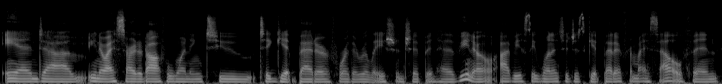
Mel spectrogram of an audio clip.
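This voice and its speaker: With an extremely low, level voice and a clean tone free of echo, this Chicago woman talks briskly and hardly pauses. On the podcast she's candid and reflective about her life, laughing her way through tough topics.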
